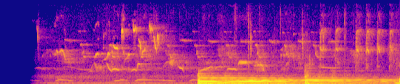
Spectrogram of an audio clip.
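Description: Birds chirping and calling. About halfway through, music comes in suddenly with a sustained chord, and a second chord is struck about a second and a half later.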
